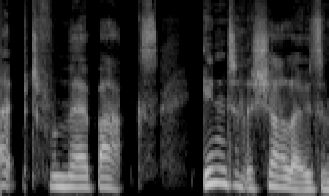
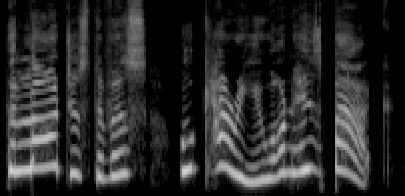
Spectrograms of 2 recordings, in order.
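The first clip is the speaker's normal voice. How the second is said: much higher, eager fish voice; fishes replying. A narrator's reading. Fishes promising the fox a dry ride, high and eager. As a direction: squeak it out reassuringly. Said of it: "replied the fishes".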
